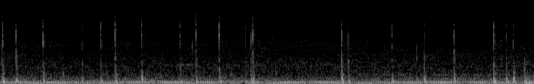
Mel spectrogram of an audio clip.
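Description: Tennis balls bouncing on a hard court: a run of short, sharp, irregular pops over a steady low hum.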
